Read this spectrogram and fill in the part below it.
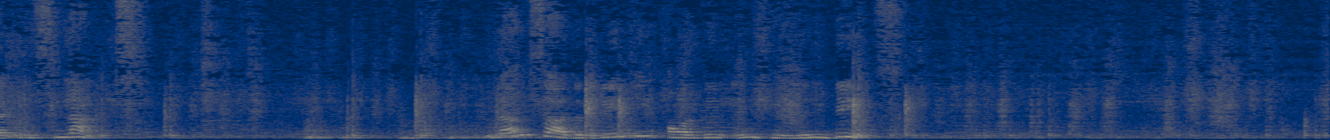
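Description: Chalk scratches and taps on a board.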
